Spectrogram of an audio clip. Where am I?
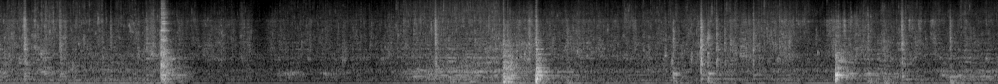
in a kitchen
